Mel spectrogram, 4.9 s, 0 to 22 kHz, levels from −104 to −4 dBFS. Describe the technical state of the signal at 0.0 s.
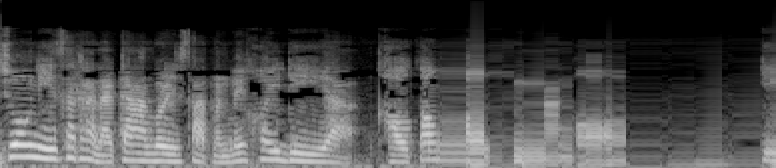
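At 0.0 s the speech already shows heavy damage, likely from HE-AAC compression running the whole clip: the treble above the crossover is rebuilt from copied lower bands, so s sounds turn gritty and metallic rather than simply dull. The bitrate is around 12 kbps.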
